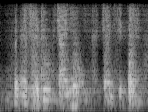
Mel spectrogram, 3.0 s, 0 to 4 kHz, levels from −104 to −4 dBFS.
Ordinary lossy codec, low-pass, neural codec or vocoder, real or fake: none; 3.6 kHz; codec, 44.1 kHz, 0.9 kbps, DAC; fake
